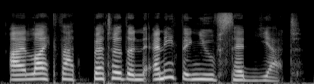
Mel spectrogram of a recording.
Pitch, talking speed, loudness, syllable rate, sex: 230 Hz, 170 wpm, -18 LUFS, 4.5 syllables/s, female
